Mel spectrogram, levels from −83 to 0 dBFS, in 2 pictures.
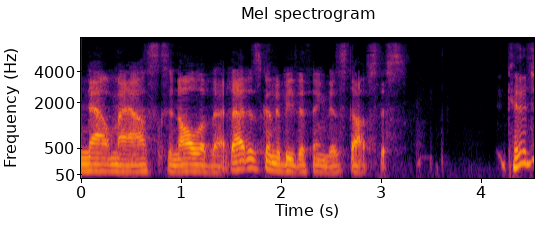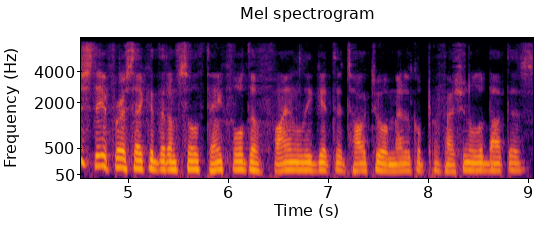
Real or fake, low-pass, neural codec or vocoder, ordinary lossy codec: fake; 7.2 kHz; codec, 16 kHz, 8 kbps, FreqCodec, smaller model; AAC, 32 kbps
